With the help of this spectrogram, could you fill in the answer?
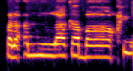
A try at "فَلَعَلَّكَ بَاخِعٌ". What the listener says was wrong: فَلَعَلَّكَ، سب حرکات کو پورا پڑھیں. فَلَعَلَّكَ نہیں کرنا، فَلَعَلَّكَ یعنی کہ ان کی حرکات پوری کرنی ہے. فَلَعَلَّكَ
